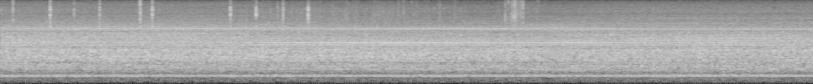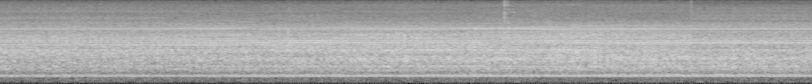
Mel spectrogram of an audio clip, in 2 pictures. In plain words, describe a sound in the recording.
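A milling machine hums steadily throughout.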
